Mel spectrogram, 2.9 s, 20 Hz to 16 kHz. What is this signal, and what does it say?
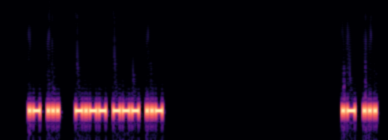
Morse code, heard as a keyed tone, about 69 wpm, 700 Hz. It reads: AS YOU AS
